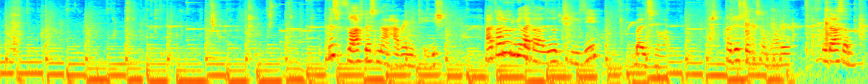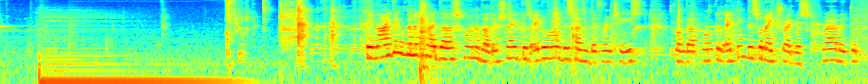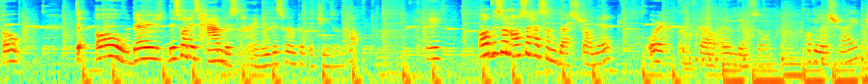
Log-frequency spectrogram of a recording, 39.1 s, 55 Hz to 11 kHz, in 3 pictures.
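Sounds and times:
background music with beat: 0.0s - 12.3s, 13.6s - 16.4s, 26.4s - 39.0s
steady low hum: 13.6s - 16.8s
breathy drinking noises: 22.7s - 23.1s.

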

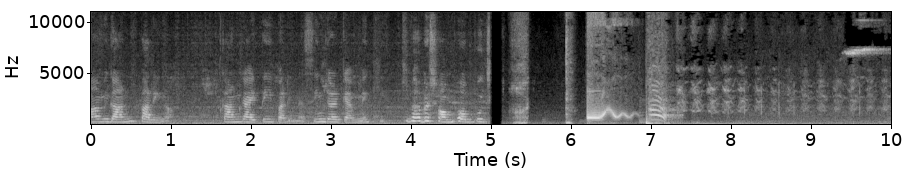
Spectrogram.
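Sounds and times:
cartoon boing: 6.0s - 7.2s.

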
